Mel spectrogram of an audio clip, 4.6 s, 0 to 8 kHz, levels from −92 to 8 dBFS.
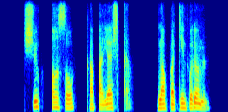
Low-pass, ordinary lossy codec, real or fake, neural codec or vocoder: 7.2 kHz; Opus, 32 kbps; fake; codec, 16 kHz, 0.5 kbps, X-Codec, HuBERT features, trained on general audio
